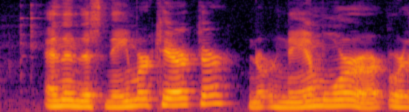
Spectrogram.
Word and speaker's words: Namor: character Namor or or they they call them no more did you notice that yeah I have never ever heard anybody pronounce the name that way but I think it's because of the like I guess what's the word I'm looking for the heritage of the character you know what I mean so maybe that's why they they worded that or the the way they pronounce it that way but what do you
